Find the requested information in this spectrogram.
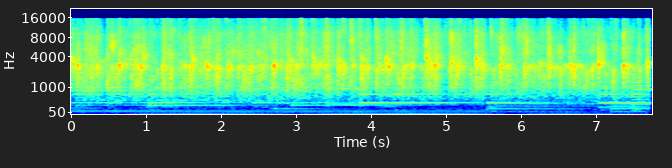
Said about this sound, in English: Why don't you stand and clap your hands unto the Lord?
